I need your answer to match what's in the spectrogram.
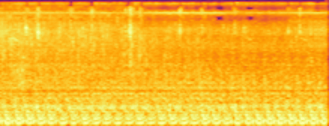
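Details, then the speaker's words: RV water pump heard inside RV before silencing fixes (accumulator tank, silencing hose kit); loud fast buzzing drone with rough rattly pulse, pump vibration carried through rigid water lines. "Moment of truth, let's see how all these things put together sound inside the RV. The before and after is a big difference. This is what it sounded like before,"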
